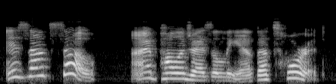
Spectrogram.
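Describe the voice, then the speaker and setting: A woman voicing a courteous, smooth-talking young man who makes potions and teases a little while dodging questions. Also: high voice, sing-song, moderate pace, a bit bright, no echo, lo-fi sound, pitched above the performer's own voice, exaggerated voice. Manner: courteous and teasing, a little evasive.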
